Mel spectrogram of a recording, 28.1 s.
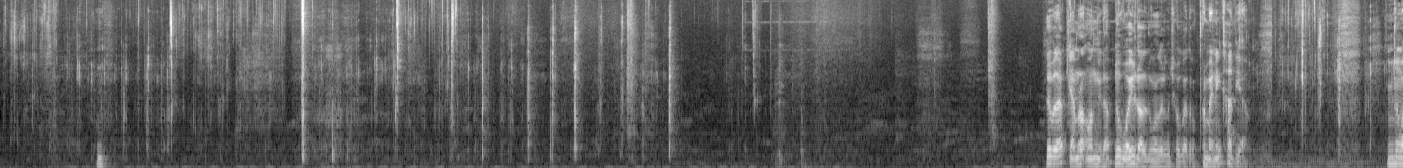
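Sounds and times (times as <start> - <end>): crunching bites and chewing: 0.0 - 13.6, 25.0 - 27.7.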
